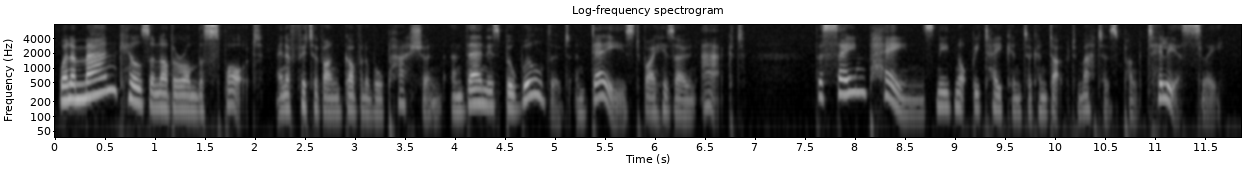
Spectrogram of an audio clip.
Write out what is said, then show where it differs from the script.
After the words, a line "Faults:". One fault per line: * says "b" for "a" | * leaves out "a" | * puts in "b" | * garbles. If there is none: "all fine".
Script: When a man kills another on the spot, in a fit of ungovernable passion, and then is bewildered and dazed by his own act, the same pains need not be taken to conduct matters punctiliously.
When a man kills another on the spot, in a fit of ungovernable passion, and then is bewildered and dazed by his own act, the same pains need not be taken to conduct matters punctiliously.
Faults:
all fine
